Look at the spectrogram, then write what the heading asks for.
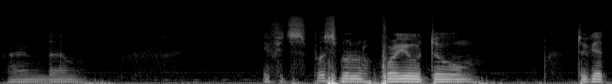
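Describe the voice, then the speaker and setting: Slow, hesitant man with Estonian accent. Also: mid-range voice, flat delivery, warm tone. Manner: halting, hesitant, many fillers and restarts. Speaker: programming tutor. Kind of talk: screen-recorded coding tutorial. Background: keyboard typing and clicks.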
